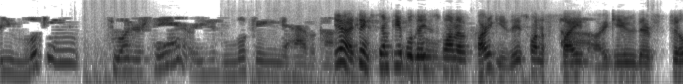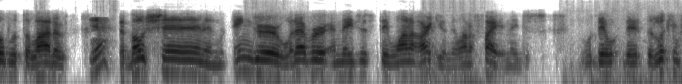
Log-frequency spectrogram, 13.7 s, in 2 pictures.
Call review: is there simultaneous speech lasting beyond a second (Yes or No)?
Yes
